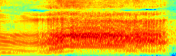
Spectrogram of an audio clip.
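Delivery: a long high cry of pain at the sky; anguished yell. Retold or imitated. Pastor retells crying out at God by the road, high scream. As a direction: let out a raw, high scream. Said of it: "గట్టి గట్టిగా అరుస్తున్నా".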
